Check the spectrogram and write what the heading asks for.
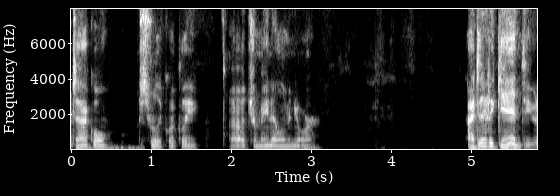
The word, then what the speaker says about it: Eluemunor: Jermaine Eluemunor. That is how you pronounce his name.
